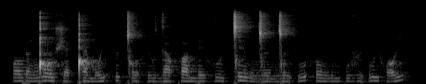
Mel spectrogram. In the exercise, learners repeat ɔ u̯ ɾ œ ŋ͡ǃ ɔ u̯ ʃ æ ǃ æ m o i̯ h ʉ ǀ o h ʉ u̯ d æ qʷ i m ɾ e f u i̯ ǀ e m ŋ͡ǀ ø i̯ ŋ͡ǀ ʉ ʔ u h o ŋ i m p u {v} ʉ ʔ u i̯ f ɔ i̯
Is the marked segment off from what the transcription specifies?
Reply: no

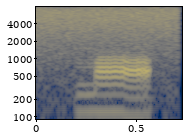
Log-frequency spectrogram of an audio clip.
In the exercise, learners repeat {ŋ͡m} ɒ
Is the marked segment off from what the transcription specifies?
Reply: yes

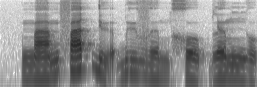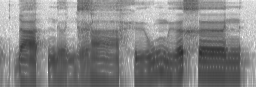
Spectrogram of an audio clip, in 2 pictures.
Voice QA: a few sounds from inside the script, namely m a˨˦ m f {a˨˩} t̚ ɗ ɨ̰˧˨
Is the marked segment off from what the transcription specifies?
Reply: yes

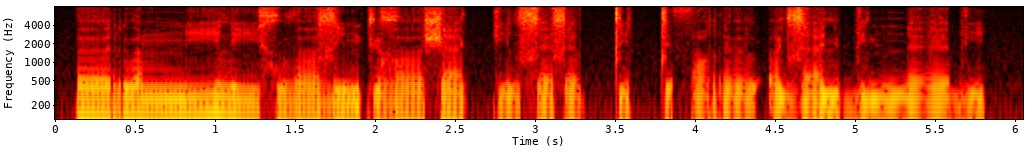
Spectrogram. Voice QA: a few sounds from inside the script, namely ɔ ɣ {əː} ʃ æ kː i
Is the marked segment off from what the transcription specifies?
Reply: yes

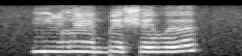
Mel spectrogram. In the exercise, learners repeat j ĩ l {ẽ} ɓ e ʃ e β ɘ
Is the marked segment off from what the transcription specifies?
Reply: no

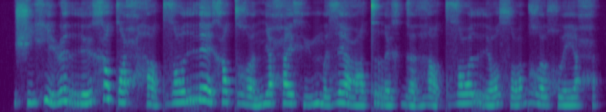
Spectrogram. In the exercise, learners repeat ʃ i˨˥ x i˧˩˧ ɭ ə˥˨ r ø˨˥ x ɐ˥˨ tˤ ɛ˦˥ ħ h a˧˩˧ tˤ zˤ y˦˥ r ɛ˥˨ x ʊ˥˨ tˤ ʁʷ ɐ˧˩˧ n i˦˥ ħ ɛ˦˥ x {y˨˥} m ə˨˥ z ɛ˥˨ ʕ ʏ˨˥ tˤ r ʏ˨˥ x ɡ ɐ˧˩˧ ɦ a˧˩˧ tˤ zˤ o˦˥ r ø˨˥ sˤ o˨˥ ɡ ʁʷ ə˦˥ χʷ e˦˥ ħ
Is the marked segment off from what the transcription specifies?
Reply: no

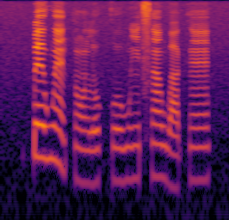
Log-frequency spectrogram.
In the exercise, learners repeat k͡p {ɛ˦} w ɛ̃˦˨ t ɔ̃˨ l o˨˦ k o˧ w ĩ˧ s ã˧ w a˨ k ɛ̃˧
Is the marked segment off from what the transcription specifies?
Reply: no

